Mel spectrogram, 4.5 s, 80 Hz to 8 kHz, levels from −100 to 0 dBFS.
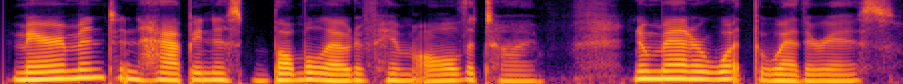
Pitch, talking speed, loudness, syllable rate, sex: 190 Hz, 215 wpm, -17 LUFS, 5.8 syllables/s, female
